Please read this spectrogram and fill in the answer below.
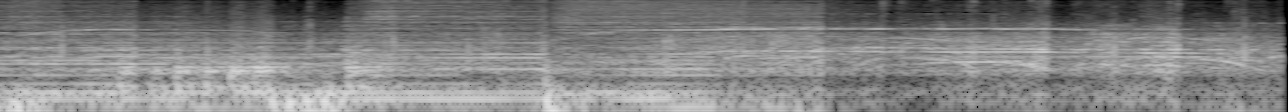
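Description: Live rock band playing with drum kit and guitars; about four seconds in the bass and drums drop out, leaving higher ringing and wavering tones.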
